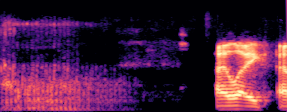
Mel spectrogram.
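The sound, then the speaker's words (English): A voice imitates a panther's purr, a low, rough rumbling for about a second that fades away, followed by a short burst of someone talking. “And kind of like does a little like purr sound.”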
